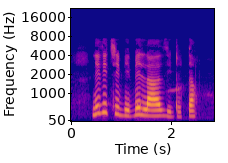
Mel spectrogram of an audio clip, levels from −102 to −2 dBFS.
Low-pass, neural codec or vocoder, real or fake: 7.2 kHz; none; real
